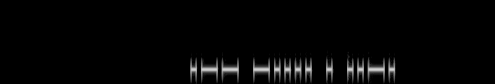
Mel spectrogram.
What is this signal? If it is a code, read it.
Morse code, heard as a keyed tone, about 20 wpm, 700 Hz. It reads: W6EF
